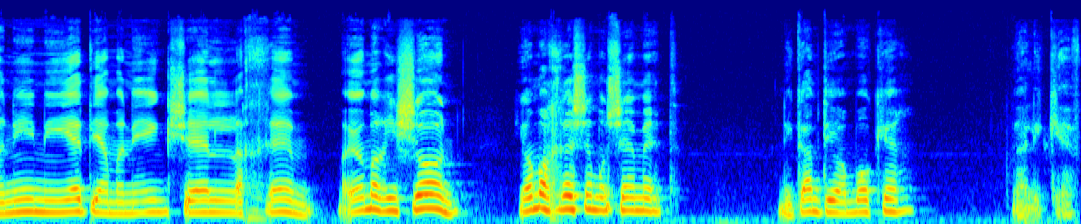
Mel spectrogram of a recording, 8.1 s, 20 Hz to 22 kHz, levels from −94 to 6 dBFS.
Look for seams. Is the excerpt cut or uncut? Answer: uncut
